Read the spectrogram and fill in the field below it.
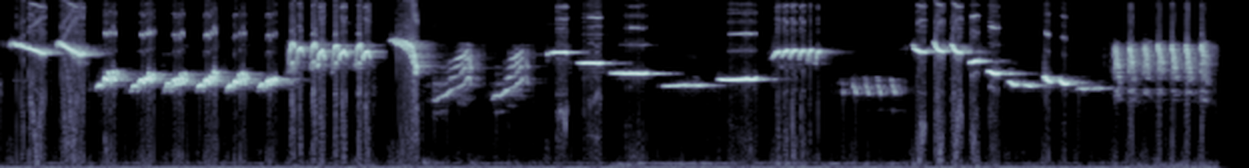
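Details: Sunda robin (tledekan gunung) singing a very melodious song with fine cengkok phrasing: high whistled notes, quick repeated chirping runs, descending slurred whistles and a buzzy trill at the end, loud and clean with no other sounds.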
